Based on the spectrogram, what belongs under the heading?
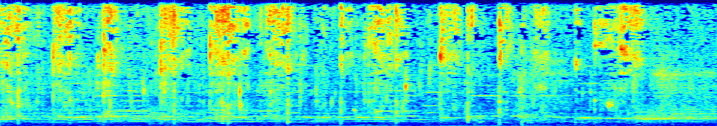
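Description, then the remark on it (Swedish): Wet, squelchy tossing of thinly sliced raw vegetables with lemon, olive oil and salt inside a bowl, with irregular clinks and slippery squishes repeating steadily for several seconds, moderately loud and without talk. “Du, vilket härligt ljud det var när du gojsade runt dem där.”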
